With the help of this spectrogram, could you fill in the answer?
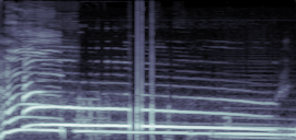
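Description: A single long wolf howl rises quickly, then holds and slowly slides downward for about three seconds, loud with no talking, broken by a couple of brief clicks midway.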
